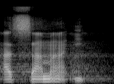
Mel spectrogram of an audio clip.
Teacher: kata assamai nah ini disebut bacaan mad wajib muttasil cara bacanya Ma yang bertanda layar ini panjangkan enam harakat atau enam ketukan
